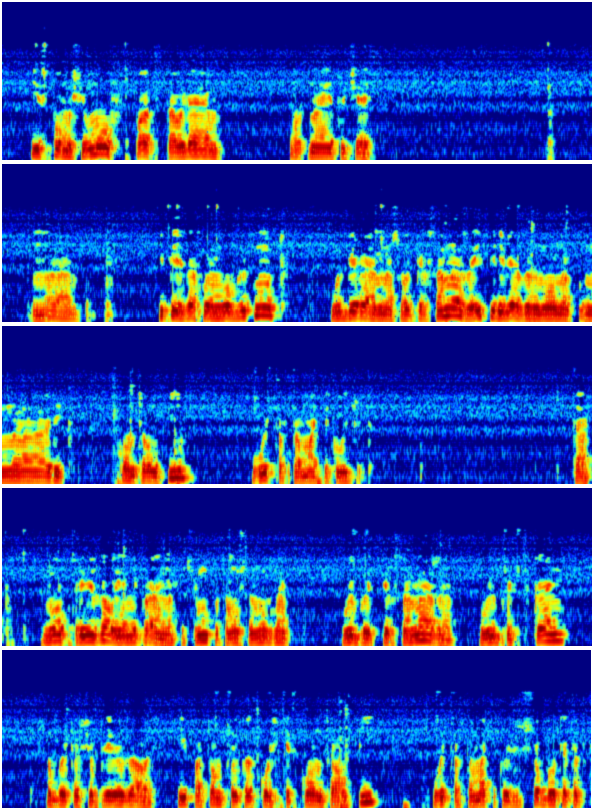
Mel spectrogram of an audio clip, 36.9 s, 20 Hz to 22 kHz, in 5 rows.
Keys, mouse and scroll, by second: 0.4 click, 1.5-6.8 drag, 9.4 click, 11.9 click, 13.7 shift+click, 16.0 ctrl+p, 21.6-22.3 middle drag, 23.0-23.4 shift+middle drag, 24.1-24.9 shift+middle drag, 26.4 click, 28.4 shift+click, 32.0-32.4 shift+drag, 33.6 ctrl+p.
